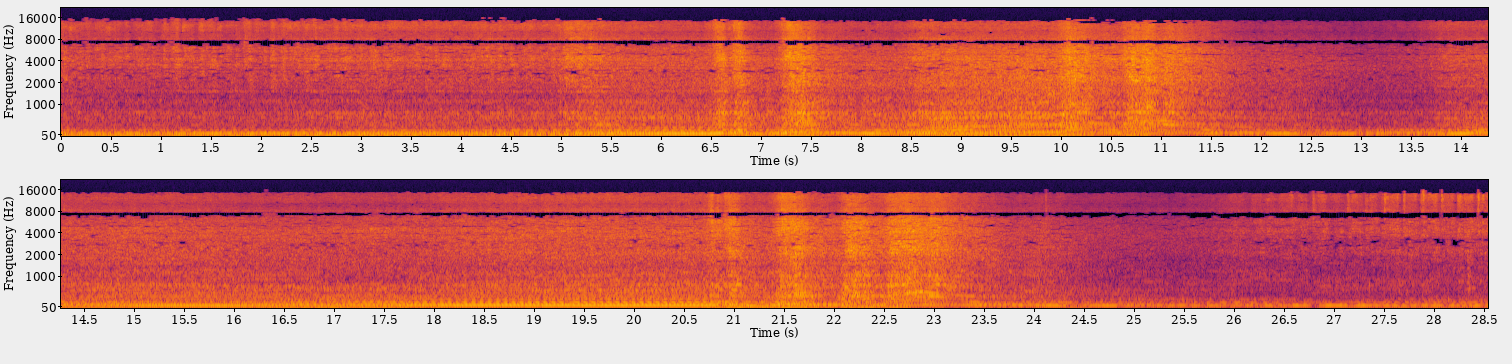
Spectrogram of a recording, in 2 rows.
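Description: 1969 Chevrolet El Camino's 350 small-block V8 idling and being revved, heard from inside the cabin. A few revs rise and fall about a quarter of the way in, and more come about three-quarters of the way in, settling back to a steady idle between.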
